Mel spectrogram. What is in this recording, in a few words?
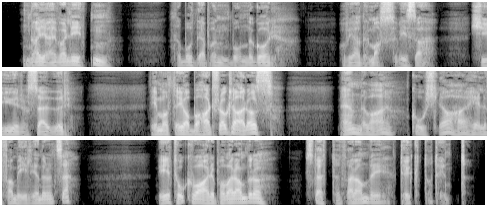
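no dub old man, Norwegian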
